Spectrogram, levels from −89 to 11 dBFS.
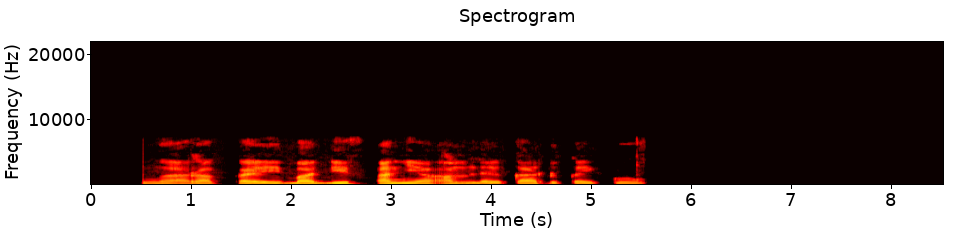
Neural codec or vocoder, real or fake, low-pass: codec, 16 kHz, 4 kbps, FreqCodec, larger model; fake; 7.2 kHz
